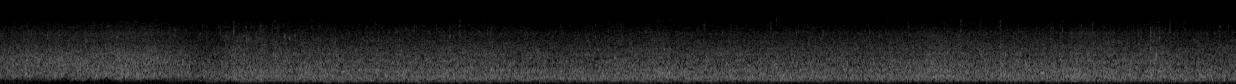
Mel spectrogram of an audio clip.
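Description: Steady rushing of a fast-flowing river.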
